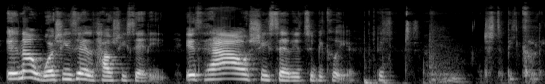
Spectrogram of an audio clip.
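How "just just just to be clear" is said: whispered aside; hushed clarifying afterthought to viewers. Real, not acted. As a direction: drop to a breathy whisper for emphasis.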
